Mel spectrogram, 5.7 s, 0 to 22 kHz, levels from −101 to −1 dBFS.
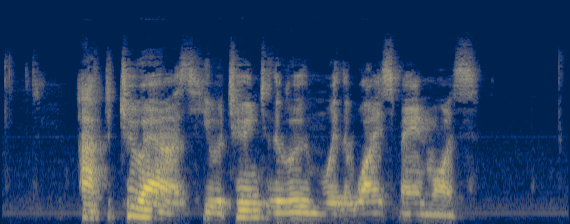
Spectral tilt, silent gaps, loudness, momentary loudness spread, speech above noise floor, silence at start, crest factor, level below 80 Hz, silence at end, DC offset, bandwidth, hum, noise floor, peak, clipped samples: -5 dB/octave; none; -26 LUFS; 12 LU; 46 dB; 0.8 s; 20 dB; -68 dBFS; 0.95 s; under 0.1%; 9.2 kHz; none; -72 dBFS; -6 dBFS; under 0.1%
